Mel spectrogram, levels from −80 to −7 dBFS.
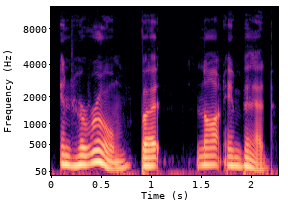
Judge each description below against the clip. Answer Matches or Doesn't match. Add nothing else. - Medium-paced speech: Matches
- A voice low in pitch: Matches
